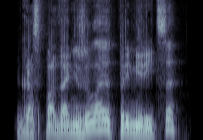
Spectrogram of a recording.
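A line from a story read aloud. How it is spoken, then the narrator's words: Snide, mocking. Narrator (Russian): ехидно уточнил граф Найденов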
